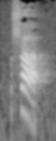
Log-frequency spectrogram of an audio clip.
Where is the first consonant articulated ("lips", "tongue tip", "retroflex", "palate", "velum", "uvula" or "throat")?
retroflex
